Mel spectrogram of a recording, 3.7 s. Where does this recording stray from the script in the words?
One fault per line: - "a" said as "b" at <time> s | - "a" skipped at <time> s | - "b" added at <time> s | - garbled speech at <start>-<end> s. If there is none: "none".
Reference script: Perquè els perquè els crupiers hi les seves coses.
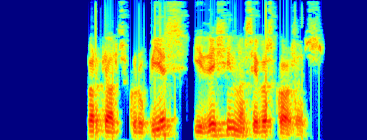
- "perquè els" skipped at 1.3 s
- "deixin" added at 2.1 s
